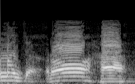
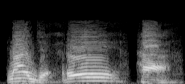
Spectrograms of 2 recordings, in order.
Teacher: di Quran tulisannya majroha, tapi tidak boleh dibaca majroha, harus dibaca majreha, ya, kayak kita bilang sate, ya, namanya imalah atau miring.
